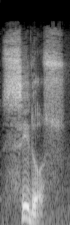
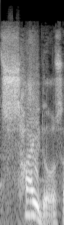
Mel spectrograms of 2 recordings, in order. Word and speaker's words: Tesos: is this company called Tesos. That's how you say it right, not Sidos, as some people say. It's Tesos.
